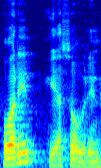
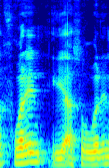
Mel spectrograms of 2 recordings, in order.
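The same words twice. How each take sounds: First: फॉरेन या सोवरेन both ending in light "-rin"; reduced pronunciation. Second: फॉरेन या सोवरेन both ending in full "-rain"; wrong pronunciation. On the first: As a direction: shorten the last vowel of फॉरेन या सोवरेन to "i". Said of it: "एन की बजाय इन हो जाता है". (फॉरेन या सोवरेन, आख़िर में हल्का "रिन") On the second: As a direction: give फॉरेन या सोवरेन unreduced last vowels. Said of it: "इसका उच्चारण फॉरेन या सोवरेन नहीं होता". (फॉरेन या सोवरेन, आख़िर में पूरा "रेन") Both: Shown as a demonstration.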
